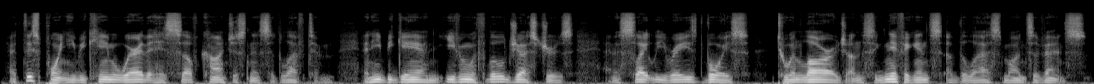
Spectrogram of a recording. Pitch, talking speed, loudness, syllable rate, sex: 95 Hz, 190 wpm, -19 LUFS, 5.6 syllables/s, male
